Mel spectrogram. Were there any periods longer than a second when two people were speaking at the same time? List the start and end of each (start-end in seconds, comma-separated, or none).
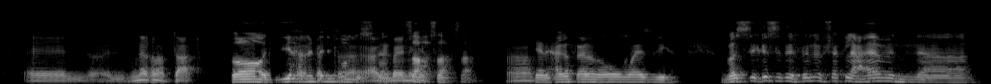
2.9-4.4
